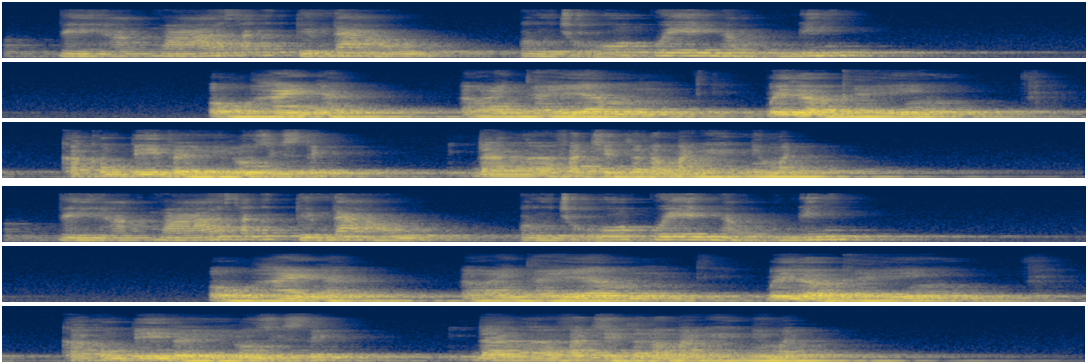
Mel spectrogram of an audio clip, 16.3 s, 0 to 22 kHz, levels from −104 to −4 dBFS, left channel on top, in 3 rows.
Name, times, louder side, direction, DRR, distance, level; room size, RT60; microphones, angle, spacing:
voice 1, 0.3-2.1 2.6-4.2, right 2 dB, 20° right, -1 dB, 1.7 m, -26 dB
voice 2, 6.4-7.2 7.7-8.8 9.2-10.3 11.1-12.5 13.1-14.8, equal, 50° left, 0 dB, 3.2 m, -18 dB
19.0 x 7.5 x 2.3 m, 1.2 s
head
